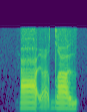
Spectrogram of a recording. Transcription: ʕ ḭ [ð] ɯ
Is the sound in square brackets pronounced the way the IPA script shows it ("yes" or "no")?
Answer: no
